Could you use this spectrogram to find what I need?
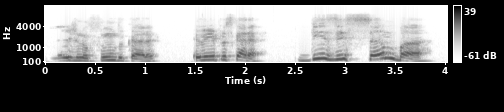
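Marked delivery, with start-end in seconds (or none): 2.6-3.9 slow, high fake English accent Portuguese speaker. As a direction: drawl it like a lost tourist. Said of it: "a gente tentando fazer um sotaque inglês".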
